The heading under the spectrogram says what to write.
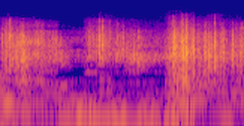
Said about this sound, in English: The sound of the flipping pages. Your daughter's phone number.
